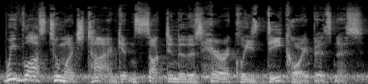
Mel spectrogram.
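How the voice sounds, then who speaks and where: A man voicing a casual, worldly adventurer in a fantasy video game, over loud music. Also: medium pitch, sing-song, a little fast, very noisy, close to an everyday voice. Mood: concerned. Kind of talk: English video game voice acting.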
